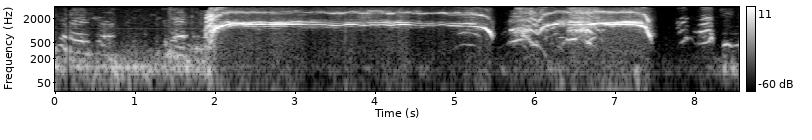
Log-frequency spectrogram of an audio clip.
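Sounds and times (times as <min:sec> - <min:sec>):
woman screaming on an airplane: 0:01.9 - 0:07.5.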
